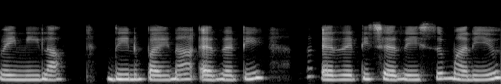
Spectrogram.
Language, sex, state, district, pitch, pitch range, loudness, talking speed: Telugu, female, Andhra Pradesh, Krishna, 225 Hz, 215-250 Hz, -18 LUFS, 95 wpm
